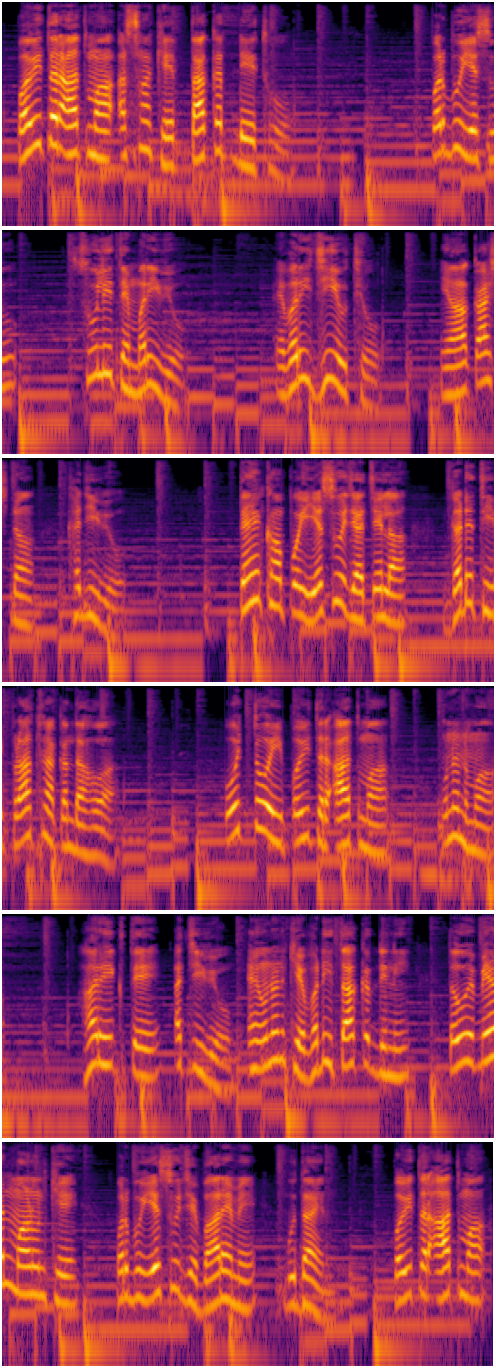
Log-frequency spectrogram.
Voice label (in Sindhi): good news sindhi dukslinu, drama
